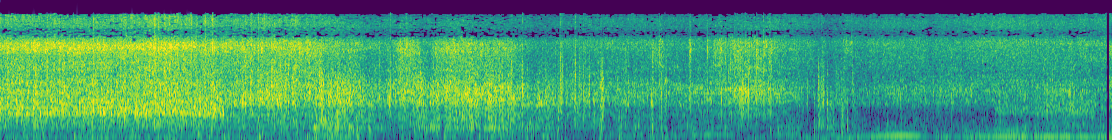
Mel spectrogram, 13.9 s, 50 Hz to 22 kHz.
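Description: Yamaha 242 jet boat under way: a loud rush of wind and water with a steady whine over it. The rush fades after about four seconds, leaving the low, even hum of the engines.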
